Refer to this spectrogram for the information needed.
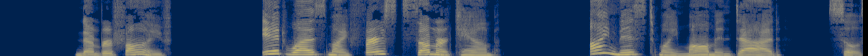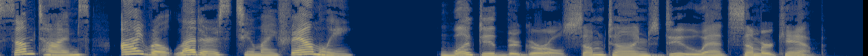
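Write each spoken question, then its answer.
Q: What did the girls sometimes do at summer camp?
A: She wrote letters to her family.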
